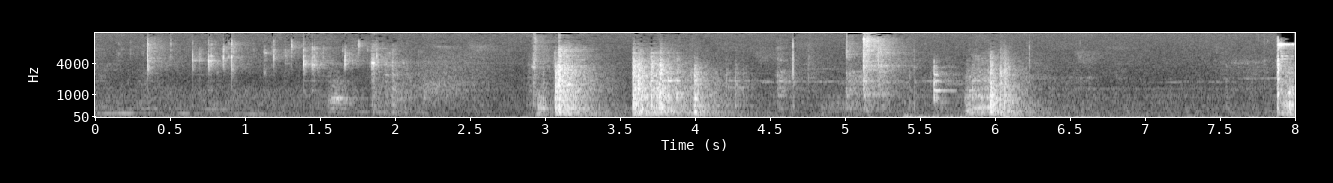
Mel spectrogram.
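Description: Kitchen clatter of pots and pans being handled on a gas stove, with a few louder clattering knocks about three to four seconds in and again near six seconds.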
